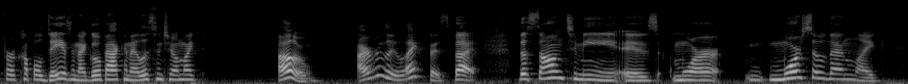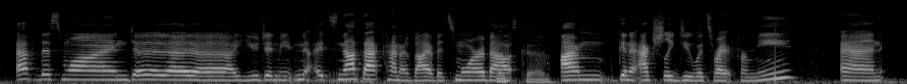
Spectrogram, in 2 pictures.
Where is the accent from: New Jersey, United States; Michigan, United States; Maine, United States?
New Jersey, United States; Newark; moved away; also born or lived in Upper West Side, New York / Los Angeles; Originally, I was born in Newark, New Jersey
